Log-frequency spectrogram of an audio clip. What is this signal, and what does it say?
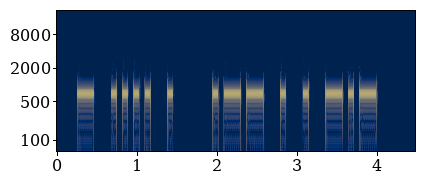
Morse code, heard as a keyed tone, about 17 wpm, 700 Hz. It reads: THE WEEK
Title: Sentences from Top 1000 Words - Review Part 6 - 17wpm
